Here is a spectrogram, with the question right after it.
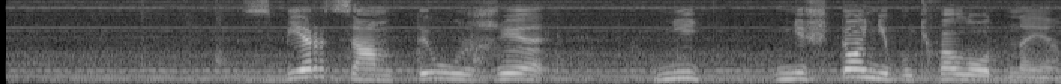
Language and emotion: Russian, neutral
